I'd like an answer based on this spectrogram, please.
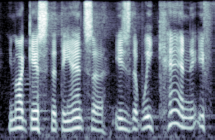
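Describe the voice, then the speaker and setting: With an Australian accent, a man speaks at a moderate pace and a high pitch with ordinary variation in a very clean recording with a silent background. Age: 60s. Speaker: pastor. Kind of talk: sermon.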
